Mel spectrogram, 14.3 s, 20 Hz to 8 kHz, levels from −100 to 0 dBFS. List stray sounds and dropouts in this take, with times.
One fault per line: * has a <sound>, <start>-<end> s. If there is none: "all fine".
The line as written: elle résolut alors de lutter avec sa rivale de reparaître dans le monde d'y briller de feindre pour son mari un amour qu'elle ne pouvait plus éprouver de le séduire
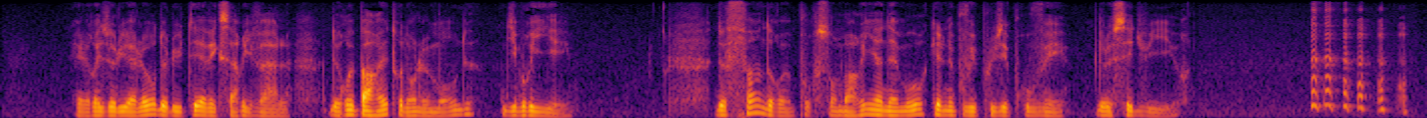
* has a laugh, 13.1-14.1 s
